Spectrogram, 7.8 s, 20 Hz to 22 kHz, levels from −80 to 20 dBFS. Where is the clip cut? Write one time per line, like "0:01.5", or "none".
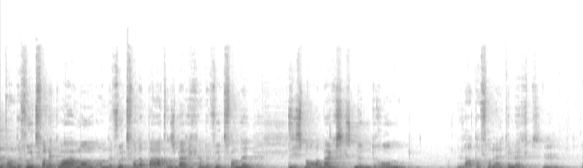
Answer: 0:03.8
